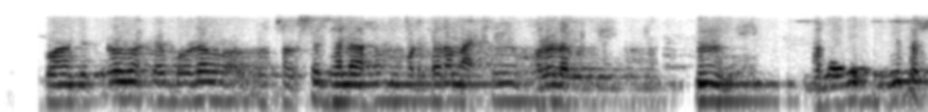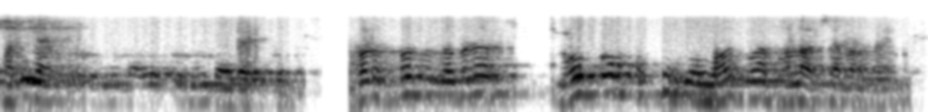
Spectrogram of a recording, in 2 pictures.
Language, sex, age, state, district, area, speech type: Odia, male, 45-60, Odisha, Ganjam, urban, conversation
